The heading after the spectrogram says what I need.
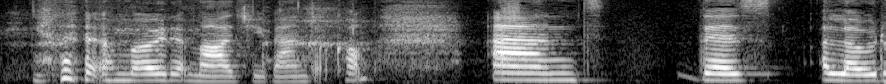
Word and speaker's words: Amoda Maa Jeevan: and yes you can go to my website a modem van calm okay can you spell that yes a.m.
